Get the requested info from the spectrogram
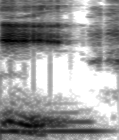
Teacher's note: an example of a front vowel is e so our tongue our tongue is really high high and really anterior in our mouth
